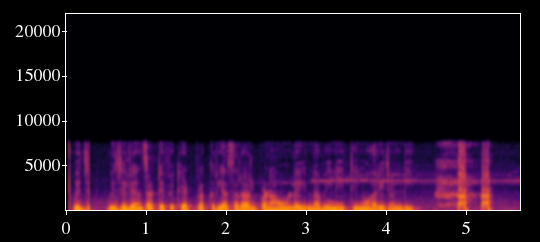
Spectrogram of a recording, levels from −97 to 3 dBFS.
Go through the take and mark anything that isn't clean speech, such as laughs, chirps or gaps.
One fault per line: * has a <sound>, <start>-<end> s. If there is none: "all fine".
* has a laugh, 4.6-5.4 s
